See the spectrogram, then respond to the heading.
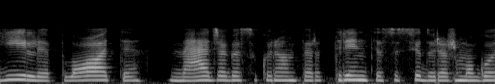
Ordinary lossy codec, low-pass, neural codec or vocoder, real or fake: Opus, 32 kbps; 5.4 kHz; none; real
